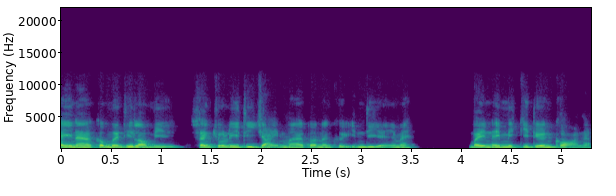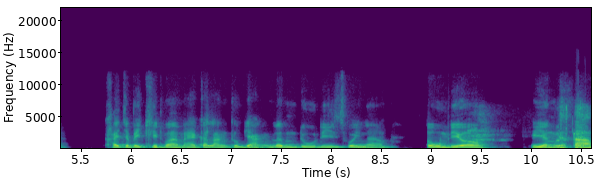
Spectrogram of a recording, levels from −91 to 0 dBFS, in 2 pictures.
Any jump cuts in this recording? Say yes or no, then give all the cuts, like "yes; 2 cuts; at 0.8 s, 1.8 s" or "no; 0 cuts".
no; 0 cuts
